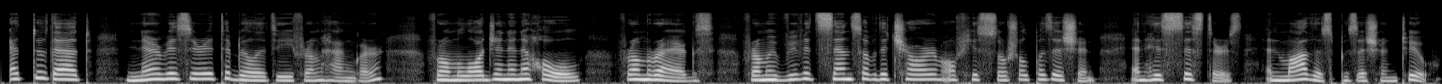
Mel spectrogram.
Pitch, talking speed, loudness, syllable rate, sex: 205 Hz, 135 wpm, -16 LUFS, 4.0 syllables/s, female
